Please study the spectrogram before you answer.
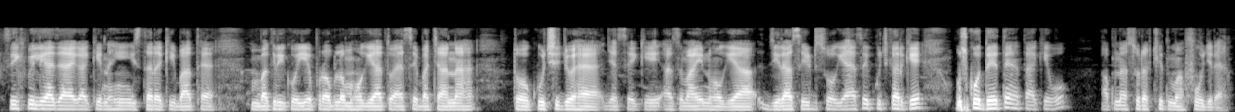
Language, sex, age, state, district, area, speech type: Urdu, male, 60+, Bihar, Darbhanga, rural, spontaneous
